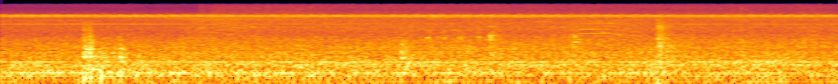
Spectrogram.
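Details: Continuous high, thin trilling of crickets in a garden on a September evening, joined by a few sharp clicks and faint short tonal notes over a low rumble.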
